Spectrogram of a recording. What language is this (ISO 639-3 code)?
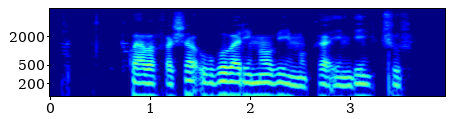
kin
